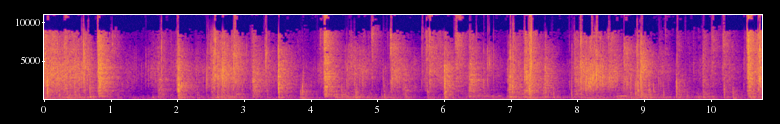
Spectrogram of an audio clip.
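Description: Plastic tiles click and knock as they are stacked into rows.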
